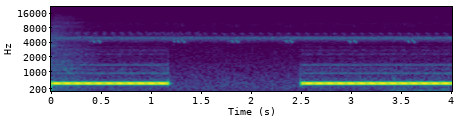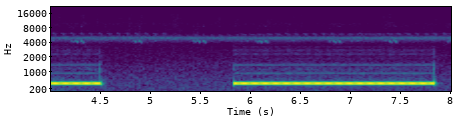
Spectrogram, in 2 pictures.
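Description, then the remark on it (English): An outgoing call's ringback tone: three steady electronic tone bursts of about a second each, separated by short silences, with no one speaking. “please answer your phone.”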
